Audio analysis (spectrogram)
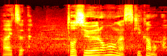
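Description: A man playing a laid-back, teasing high school boy who talks in a terse, offhand way in a youth audio drama. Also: expressive, a little fast, a bit bright, some chatter behind. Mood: dry, teasing. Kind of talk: Japanese youth romantic comedy voice drama. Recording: faint ambient noise behind.

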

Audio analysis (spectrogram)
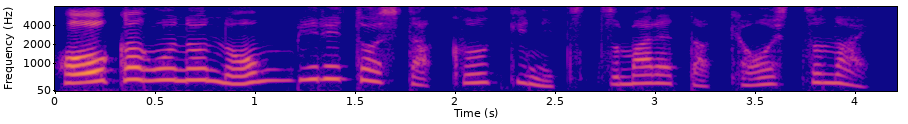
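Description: A woman playing an earnest, reserved high school girl who narrates her own story in a youth voice drama. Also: animated, a little slow, fairly bright tone, no echo, studio quality. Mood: calm, descriptive. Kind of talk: scripted narration in an anime-style voice drama.

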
